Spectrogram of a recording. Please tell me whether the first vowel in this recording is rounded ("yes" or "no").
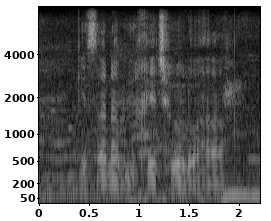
no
